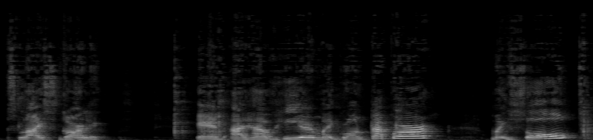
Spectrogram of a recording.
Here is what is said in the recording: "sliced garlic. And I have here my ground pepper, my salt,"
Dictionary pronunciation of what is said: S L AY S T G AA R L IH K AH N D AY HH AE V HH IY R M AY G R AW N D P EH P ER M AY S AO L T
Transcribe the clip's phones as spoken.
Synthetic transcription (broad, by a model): S L AY S G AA R L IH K AH N D AY HH AE V HH IY R M AY G R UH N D P EH P ER M AY S AO L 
